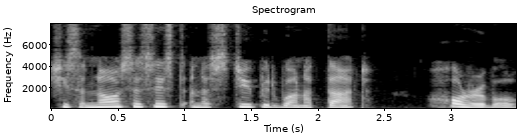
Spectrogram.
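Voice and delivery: plain

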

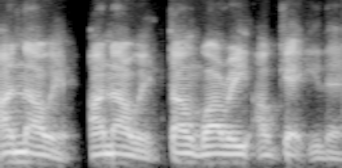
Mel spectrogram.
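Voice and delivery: ordinary delivery

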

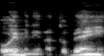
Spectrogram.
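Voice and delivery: calm voice, dropped low and deep. Retelling greeting a small girl who cried: imitating own calm, deeper voice. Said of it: "e aí a voz mais grossa".

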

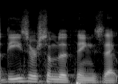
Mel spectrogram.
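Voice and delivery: ordinary talk

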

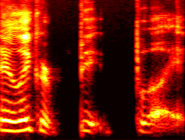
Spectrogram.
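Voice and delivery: put-on douchey guy voice. Speaker doing a practiced bit for a co-host, in a douchey man voice. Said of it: "I hate your douchey man voice".

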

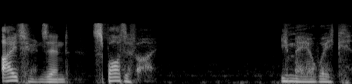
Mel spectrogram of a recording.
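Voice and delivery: put-on British accent. A podcast host asking listeners for reviews switches to a fake British accent. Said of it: "And I'm British now".

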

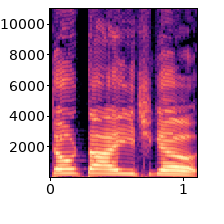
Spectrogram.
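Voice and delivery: high, loud screaming cry. Retelling a scene where a character screams out: imitating a scream. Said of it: "and then screams out".

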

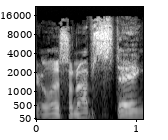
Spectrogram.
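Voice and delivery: gravelly, grinding wrestler promo voice, like chewing glass. Retelling a wrestling promo in the ring: imitating Ole's gravelly voice. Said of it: "with his gravelly, you know, like he's chewing glass".

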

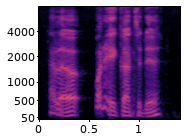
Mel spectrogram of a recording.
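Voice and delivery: put-on British accent. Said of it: "dig into your inner British".

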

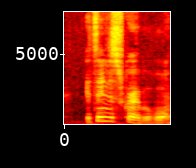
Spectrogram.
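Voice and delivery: voice tight with emotion. Speaker telling the story of their brother openly and honestly, choked up. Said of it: "I'm getting choked up talking about it".

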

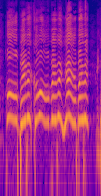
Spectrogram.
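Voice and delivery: very high, hyped-up megaphone-style delivery. Imitating a wrestling manager hyping through a megaphone: Jimmy Hart's megaphone hype. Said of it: "he would do".

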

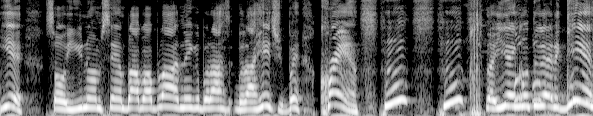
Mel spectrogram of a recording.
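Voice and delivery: put-on short-of-breath wild animal voice. Imitating an animal voiceover, sniffing and short of breath: imitating a breathless, mad animal voiceover. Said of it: "he's sniffing and mad".

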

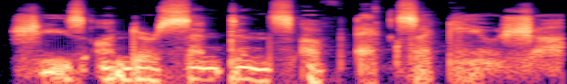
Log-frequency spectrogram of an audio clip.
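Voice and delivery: slow, soft, hushed whisper. Narrating a rabbit on tiptoe speaking close to a girl's ear, whispering.

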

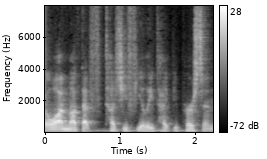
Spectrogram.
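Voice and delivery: normal talking voice

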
